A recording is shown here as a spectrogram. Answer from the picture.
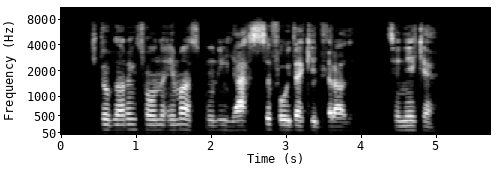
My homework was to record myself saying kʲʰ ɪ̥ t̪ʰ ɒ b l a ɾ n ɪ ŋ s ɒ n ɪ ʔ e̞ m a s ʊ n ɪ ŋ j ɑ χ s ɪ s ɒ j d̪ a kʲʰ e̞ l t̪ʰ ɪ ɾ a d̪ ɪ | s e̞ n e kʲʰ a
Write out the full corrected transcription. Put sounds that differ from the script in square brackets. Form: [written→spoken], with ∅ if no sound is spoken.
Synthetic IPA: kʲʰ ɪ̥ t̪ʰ ɒ b l a ɾ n ɪ ŋ s ɒ n ɪ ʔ e̞ m a s ʊ n ɪ ŋ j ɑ χ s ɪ [s→f] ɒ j d̪ a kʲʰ e̞ l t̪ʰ ɪ ɾ a d̪ ɪ | s e̞ n e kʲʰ a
